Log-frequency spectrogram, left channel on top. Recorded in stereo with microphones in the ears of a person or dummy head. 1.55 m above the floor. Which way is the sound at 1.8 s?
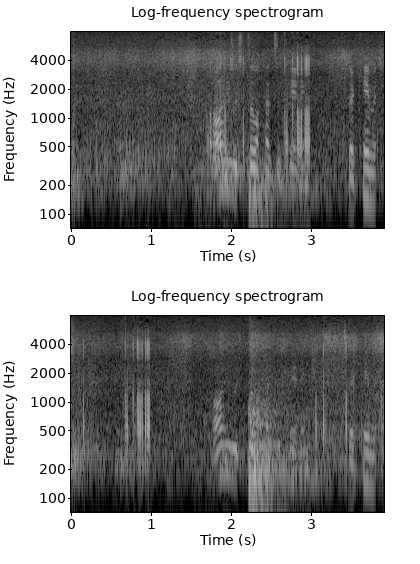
80° left.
